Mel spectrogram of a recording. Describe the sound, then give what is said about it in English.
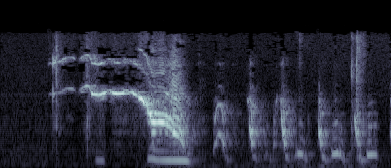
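A male animal's call to a cow: a high, thin whistling note slides down into a rough low groan, then about six quick rhythmic grunting chuckles follow, fairly loud with no talking. “If he wanted to chuckle a little bit, he might go.”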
